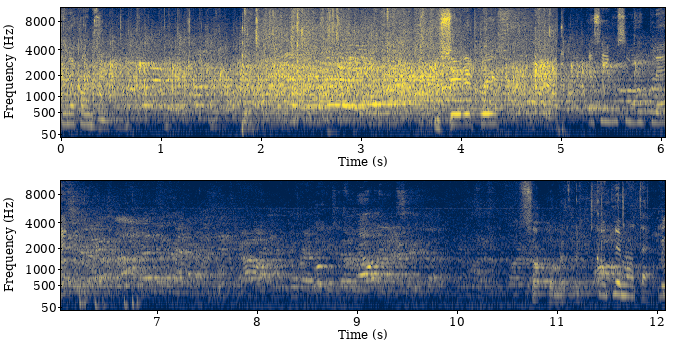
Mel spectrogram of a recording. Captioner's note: applause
